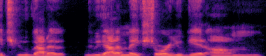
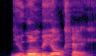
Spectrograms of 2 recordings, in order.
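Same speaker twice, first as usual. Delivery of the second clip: imitated pissed-off man; 6 semitones higher, 6 dB louder than usual. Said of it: "'cause he was pissed".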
